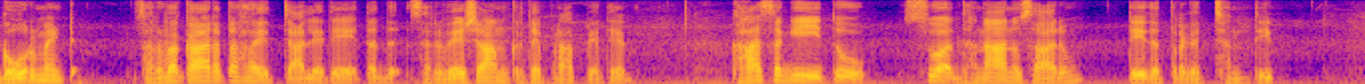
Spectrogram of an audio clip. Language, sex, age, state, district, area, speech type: Sanskrit, male, 18-30, Karnataka, Chitradurga, urban, spontaneous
